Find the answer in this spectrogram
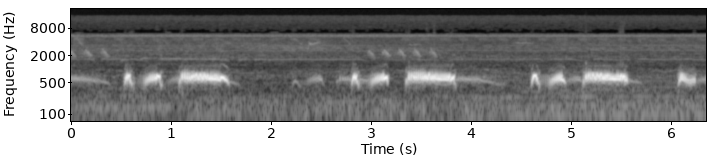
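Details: Coo call of a spotted dove, 'nekan nguku selang gagap' style, played to attract wild forest doves; three phrases, each a brief stuttered pair of low notes then one long steady coo, with pauses between.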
